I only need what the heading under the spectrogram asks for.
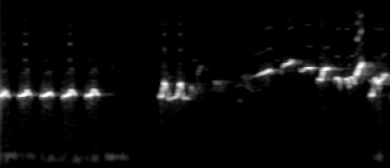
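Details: White-rumped shama of the Medan type, played as a lure to make other birds sing: five evenly spaced whistled notes on one pitch, a short pause, then a rising, warbling run of varied whistles.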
